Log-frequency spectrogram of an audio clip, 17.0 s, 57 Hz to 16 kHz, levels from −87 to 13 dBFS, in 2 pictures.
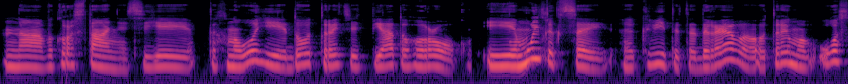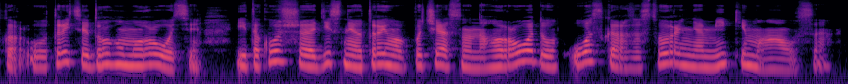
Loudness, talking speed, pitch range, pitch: -31 LUFS, 105 wpm, 185-220 Hz, 195 Hz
